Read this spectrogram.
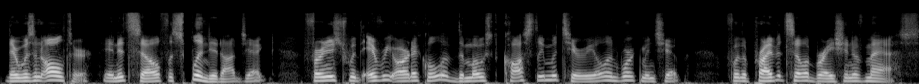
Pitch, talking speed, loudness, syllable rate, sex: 160 Hz, 170 wpm, -19 LUFS, 5.6 syllables/s, male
